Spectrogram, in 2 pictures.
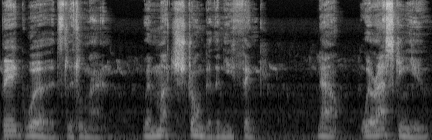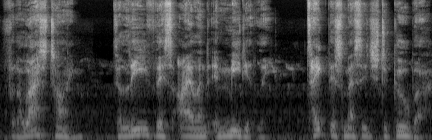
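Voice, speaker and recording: An actor playing a defiant, resolute local resistance leader in a video game. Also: male voice, on the low side, animated, unhurried, a little hiss or hum. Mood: firm, defiant. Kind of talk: video game cutscene acting and narration.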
